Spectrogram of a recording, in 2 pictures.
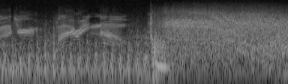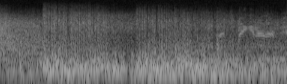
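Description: Helicopter rockets fired at a snow mass on a mountain plateau: a sharp launch blast followed by a long, loud roaring rush under steady rotor noise, with radio chatter over it.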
